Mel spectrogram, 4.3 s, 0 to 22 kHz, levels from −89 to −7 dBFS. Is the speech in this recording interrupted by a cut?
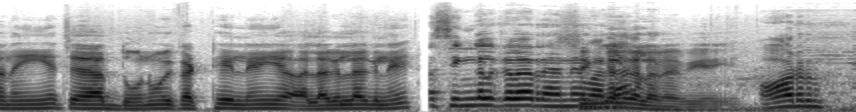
yes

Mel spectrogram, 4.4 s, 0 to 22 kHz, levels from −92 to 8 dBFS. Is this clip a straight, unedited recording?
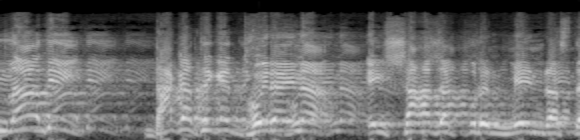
yes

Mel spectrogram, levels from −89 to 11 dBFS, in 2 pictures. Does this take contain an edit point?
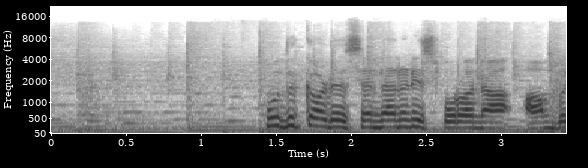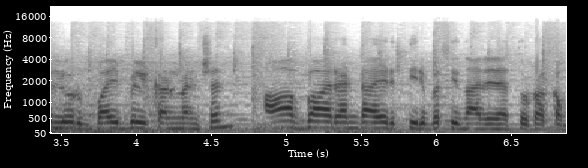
no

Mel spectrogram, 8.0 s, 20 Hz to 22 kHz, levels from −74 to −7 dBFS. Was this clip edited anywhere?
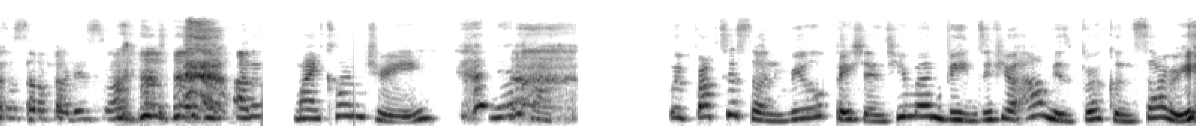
yes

